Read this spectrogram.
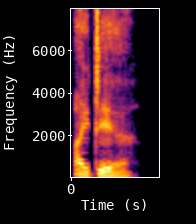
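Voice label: "idea" spoken, British English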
